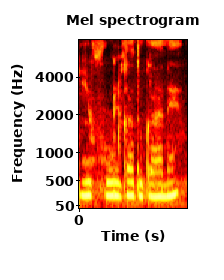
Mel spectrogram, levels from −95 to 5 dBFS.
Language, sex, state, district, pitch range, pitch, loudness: Hindi, female, West Bengal, Alipurduar, 225-235 Hz, 230 Hz, -11 LUFS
